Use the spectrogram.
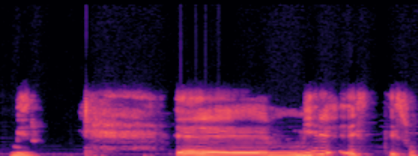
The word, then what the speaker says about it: Mir: mir ya ves que este es un nombre muy fácil de de pronunciar y en todos los idiomas es igual mir eh mire Este es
